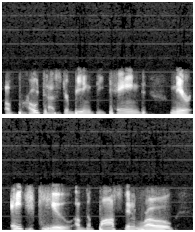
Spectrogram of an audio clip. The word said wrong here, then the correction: Baton Rouge: Police Department. Baton Rouge Police Department. I hate when I mispronounce stuff.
